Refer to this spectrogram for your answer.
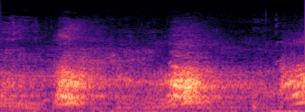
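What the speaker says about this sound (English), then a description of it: "All right, the dogs are playing." Indoor dogs at play let out three short, close barks spaced evenly about half a second apart, with a yippy, playful tone.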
